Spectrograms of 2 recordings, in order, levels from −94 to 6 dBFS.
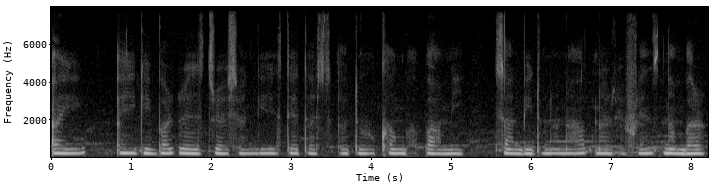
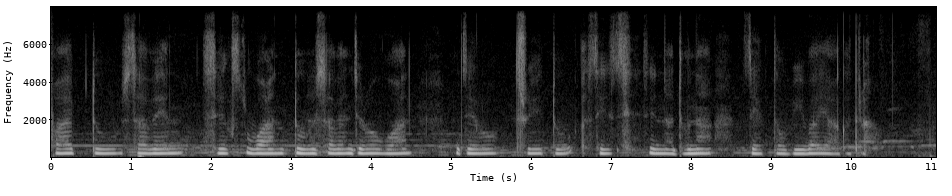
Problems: constant background noise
